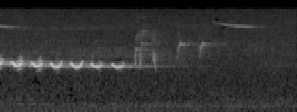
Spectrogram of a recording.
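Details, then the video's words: A Eurasian blue tit gives a quick run of six wavering mid-high notes in just over a second, then a few faint, thin, high tseep notes. "Mésange bleue"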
